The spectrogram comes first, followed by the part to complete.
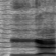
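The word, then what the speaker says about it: いいえ: accent on the ha, ie, technical accent on the e at the end, so even though usually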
